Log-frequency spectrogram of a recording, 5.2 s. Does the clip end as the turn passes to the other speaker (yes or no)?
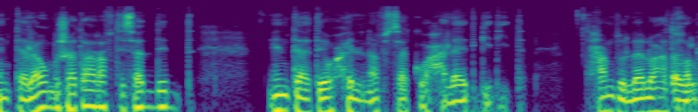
yes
